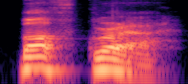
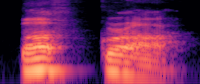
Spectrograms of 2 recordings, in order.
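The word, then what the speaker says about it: bœuf gras: check this pronunciation here B Gra I think or bogra let's see here it's buff gra buff gr just like Marty gr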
